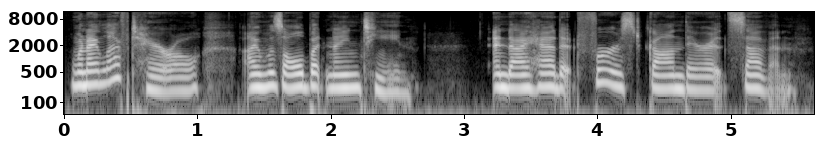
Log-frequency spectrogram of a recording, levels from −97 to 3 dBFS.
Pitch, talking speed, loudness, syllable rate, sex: 220 Hz, 190 wpm, -17 LUFS, 5.0 syllables/s, female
